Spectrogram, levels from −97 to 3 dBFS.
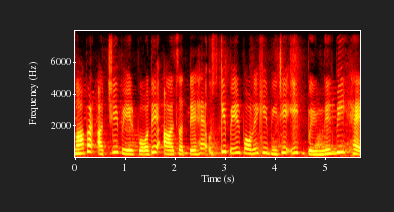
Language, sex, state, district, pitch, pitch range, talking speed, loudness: Hindi, female, Bihar, Muzaffarpur, 275 Hz, 235-325 Hz, 155 wpm, -18 LUFS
